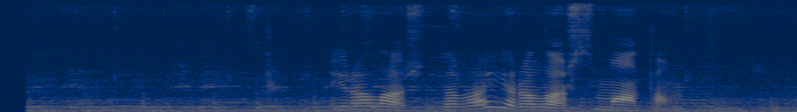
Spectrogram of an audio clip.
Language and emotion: Russian, neutral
